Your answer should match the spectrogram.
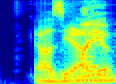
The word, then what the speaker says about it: Asiago: My canvas is five cheese asagio, whatever the fuck." – Asiago. – My canvas. Yeah, that's the word I butchered mercilessly.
